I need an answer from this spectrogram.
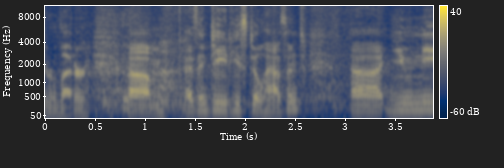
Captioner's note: laugh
